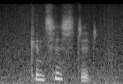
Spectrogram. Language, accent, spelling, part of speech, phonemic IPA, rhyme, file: English, US, consisted, verb, /kənˈsɪstɪd/, -ɪstɪd, En-us-consisted.ogg
- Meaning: simple past and past participle of consist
